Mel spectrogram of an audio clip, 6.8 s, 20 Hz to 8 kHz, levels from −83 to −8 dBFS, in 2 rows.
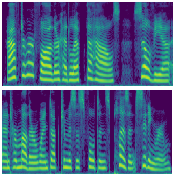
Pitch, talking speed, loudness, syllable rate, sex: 250 Hz, 165 wpm, -19 LUFS, 4.3 syllables/s, female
